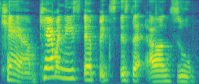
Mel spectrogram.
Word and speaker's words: Ham: but so is ham whose name is actually pronounced cam camones epics is the anzu bird meaning cam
